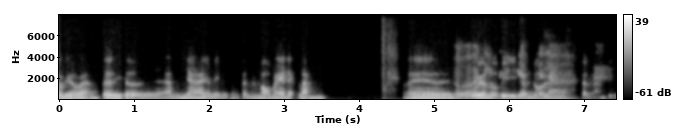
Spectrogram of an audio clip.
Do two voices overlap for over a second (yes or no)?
yes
